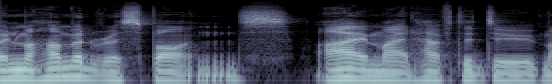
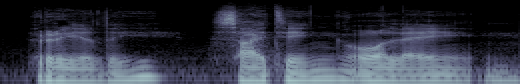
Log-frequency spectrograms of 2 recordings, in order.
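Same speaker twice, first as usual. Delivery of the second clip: put-on, creepy, hushed predator voice; 6 dB quieter than usual. Reading out chat messages and answering them: creepy predator voice. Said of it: "combine it with the predator voice".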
